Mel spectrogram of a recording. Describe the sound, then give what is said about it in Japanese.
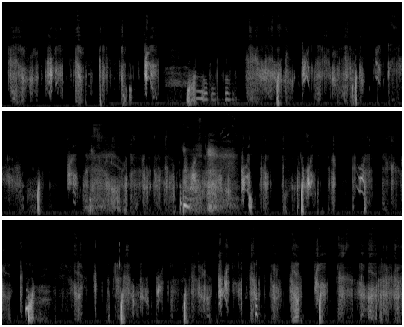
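Gulping and swallowing sounds are heard close to the ear. Many soft, wet mouth clicks and gulps come in irregular bursts separated by brief quiet gaps, all at low volume. “大好きなごっくんを耳元で聞かせるね。”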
